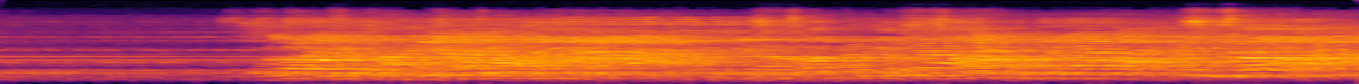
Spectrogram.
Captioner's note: people speaking in foreign language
